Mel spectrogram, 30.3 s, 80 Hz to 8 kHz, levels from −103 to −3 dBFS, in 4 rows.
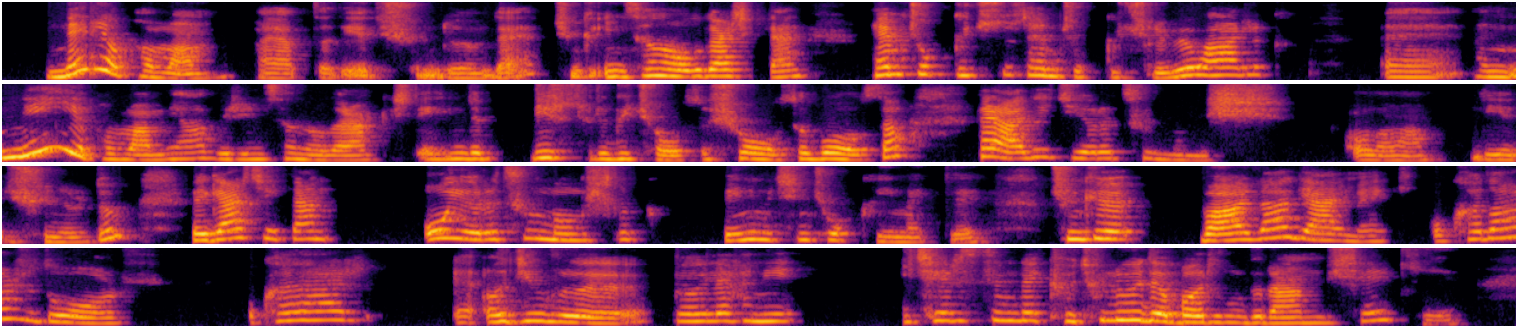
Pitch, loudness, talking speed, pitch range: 240 Hz, -25 LUFS, 130 wpm, 210-285 Hz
